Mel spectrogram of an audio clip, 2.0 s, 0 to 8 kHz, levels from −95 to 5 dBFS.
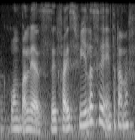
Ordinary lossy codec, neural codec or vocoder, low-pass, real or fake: none; none; 7.2 kHz; real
